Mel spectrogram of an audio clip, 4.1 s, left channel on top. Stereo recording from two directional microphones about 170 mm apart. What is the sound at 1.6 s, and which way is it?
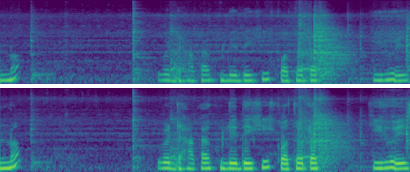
Speech, 60° right (ahead or behind).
